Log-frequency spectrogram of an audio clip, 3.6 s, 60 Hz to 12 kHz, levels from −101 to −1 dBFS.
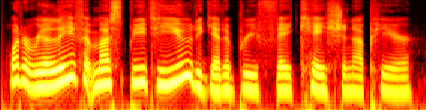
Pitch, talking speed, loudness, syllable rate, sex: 190 Hz, 255 wpm, -18 LUFS, 5.7 syllables/s, female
